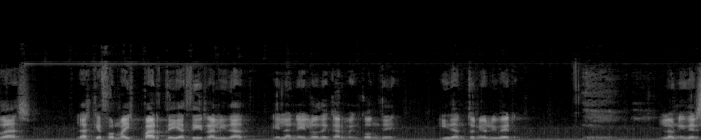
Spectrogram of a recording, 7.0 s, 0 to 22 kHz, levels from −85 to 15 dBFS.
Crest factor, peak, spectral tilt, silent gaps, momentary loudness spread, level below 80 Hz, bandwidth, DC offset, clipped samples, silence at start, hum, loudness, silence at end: 26 dB; -8 dBFS; -2 dB/octave; none; 21 LU; -54 dBFS; 15.5 kHz; under 0.1%; under 0.1%; 0 s; none; -31 LUFS; 0 s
